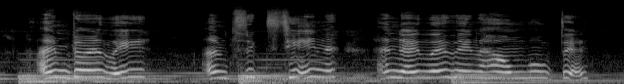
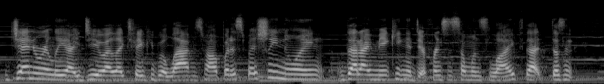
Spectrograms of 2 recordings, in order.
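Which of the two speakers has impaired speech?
The first: cerebral palsy; limited body control, intellectual disability.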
